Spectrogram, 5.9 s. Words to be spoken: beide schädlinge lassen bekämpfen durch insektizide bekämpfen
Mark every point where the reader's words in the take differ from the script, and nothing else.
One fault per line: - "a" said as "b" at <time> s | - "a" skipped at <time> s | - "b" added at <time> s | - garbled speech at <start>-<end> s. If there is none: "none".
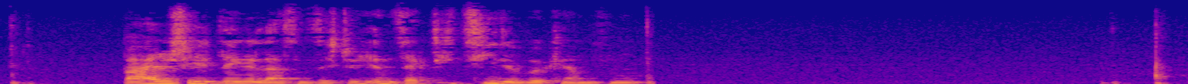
- "bekämpfen" said as "sich" at 1.6 s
